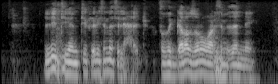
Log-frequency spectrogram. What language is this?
Kabyle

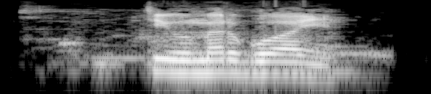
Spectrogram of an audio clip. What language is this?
Kalkoti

